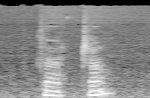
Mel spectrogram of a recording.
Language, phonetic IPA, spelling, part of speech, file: Polish, [ˈtart͡ʃa], tarcza, noun, LL-Q809 (pol)-tarcza.wav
